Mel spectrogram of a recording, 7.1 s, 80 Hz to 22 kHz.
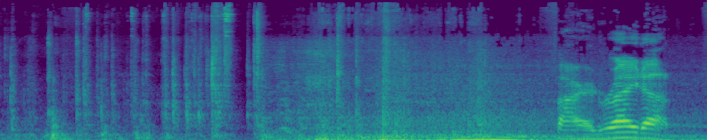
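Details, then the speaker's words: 1965 Chevy pickup carbureted engine, sat a week, float bowl primed by newly installed electric fuel pump: short crank catches at once and rises into a smooth idle; no more long cranking, starts cleanly. "right up just the way it's supposed to"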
